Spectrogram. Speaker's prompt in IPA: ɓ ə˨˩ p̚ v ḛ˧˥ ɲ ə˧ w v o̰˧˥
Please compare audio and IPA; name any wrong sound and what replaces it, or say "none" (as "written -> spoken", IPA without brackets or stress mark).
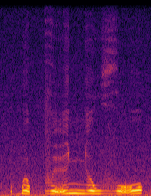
none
